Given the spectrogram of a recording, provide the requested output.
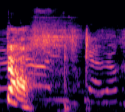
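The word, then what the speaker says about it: tough: কিছু এক্সাম্পল দিই, যেমন টাফ। আচ্ছা, লাফ বানানটা একটু ভুল ছিল, তোমরা একটু ঠিক করে নাও, ঠিক আছে। LAUGH হবে, যাই হোক। টাফ, টাফে ফ উচ্চারণ হচ্ছে।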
